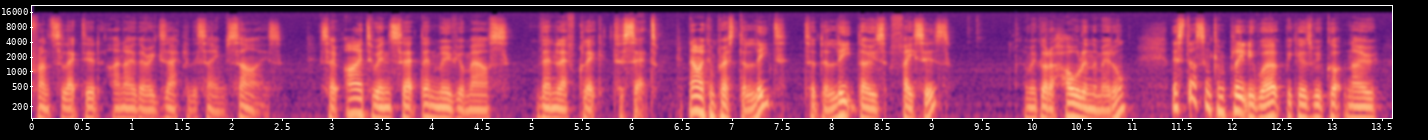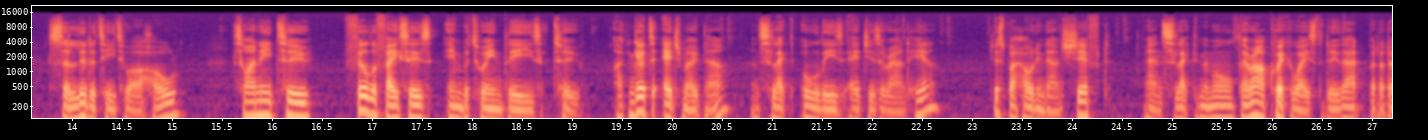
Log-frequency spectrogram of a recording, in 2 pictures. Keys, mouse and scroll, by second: 7.3 Delete, 9.9-13.0 middle drag, 15.4-18.8 middle drag, 19.1 middle click, 19.2 click, 20.2 click, 21.1 click, 21.5 shift+click, 21.8 shift+click, 22.2 shift+click, 22.6 middle click, 23.2 shift+click, 23.4 shift+click, 23.8 middle click, 24.3 shift+click, 24.6 middle click, 24.8 shift+click, 25.6 shift+click, 26.4-27.2 middle drag.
